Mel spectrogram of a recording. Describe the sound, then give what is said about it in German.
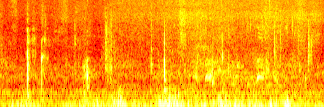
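A deep, continuous rumbling roar of an approaching tidal bore wave on a river in northern Brazil, heavy and thunderous, swelling and surging unevenly with churning water sounds and no voices. “Und dann wird dieses Donnergrollen, das wird immer lauter und immer lauter. Man denkt, ist das die Welle?”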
